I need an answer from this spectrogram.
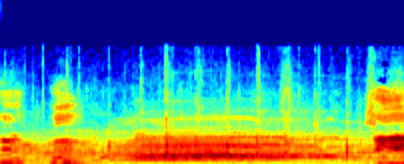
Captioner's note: applause and cheering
